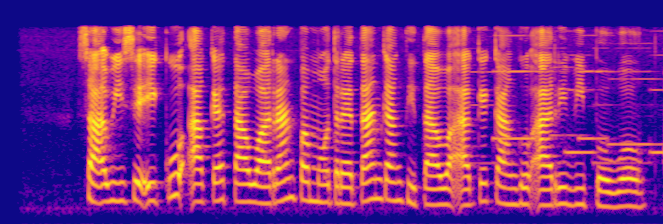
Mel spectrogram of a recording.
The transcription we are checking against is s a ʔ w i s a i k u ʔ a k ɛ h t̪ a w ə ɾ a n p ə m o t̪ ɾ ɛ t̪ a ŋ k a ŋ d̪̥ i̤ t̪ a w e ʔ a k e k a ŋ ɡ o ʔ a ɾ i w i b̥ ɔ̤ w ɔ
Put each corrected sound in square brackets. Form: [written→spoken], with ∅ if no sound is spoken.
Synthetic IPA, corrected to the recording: s a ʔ w i s [a→e] i k u ʔ a k ɛ h t̪ a w [ə→a] ɾ a n p ə m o t̪ ɾ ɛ t̪ a [ŋ→n] k a ŋ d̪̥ i̤ t̪ a w [e→a] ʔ a k e k a ŋ ɡ o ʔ a ɾ i w i b̥ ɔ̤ w ɔ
